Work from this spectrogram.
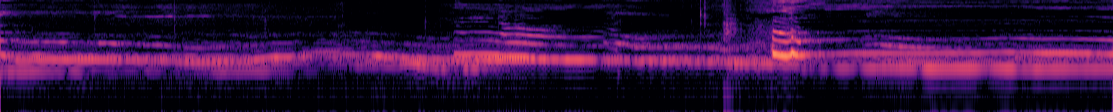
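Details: Schnauzer, female, howling along with wild wolves heard on TV; long steady wavering howls held for seconds, layered with other sustained wolf-like howls from the television, one brief sharp rise near the end.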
